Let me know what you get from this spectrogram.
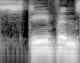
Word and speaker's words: Stephen: If we're going as to where we're named after, my name is Stephen, spelt with a PH, because after four sons, my mom badly wanted a girl.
